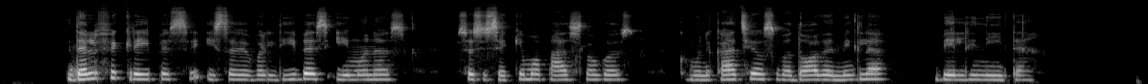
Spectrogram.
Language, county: Lithuanian, Vilnius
